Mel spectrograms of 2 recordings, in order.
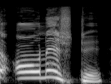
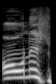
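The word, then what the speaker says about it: honest: लेकिन यहां पे एच का उच्चारण नहीं होगा। एच साइलेंट होगा। इसको हम लोग पढ़ेंगे ऑनेस्ट। क्या पढ़ेंगे? ऑनेस्ट पढ़ेंगे।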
